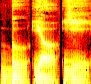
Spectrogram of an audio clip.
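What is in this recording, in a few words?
"buyoyi", concatenated syllables; Affixing experiment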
